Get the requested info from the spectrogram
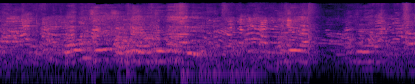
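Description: A crowd of adults and children chattering and calling out over one another in a large hall. The noise dips briefly about five seconds in.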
